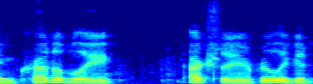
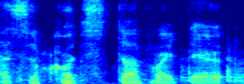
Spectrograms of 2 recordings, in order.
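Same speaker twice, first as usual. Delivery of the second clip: breathy, half-whispered chain-smoker voice; 6 semitones lower, 11 dB quieter than usual. Right after a sip of coffee, remarking on it: chain smoker voice. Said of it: "Sound like a chain smoker there".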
